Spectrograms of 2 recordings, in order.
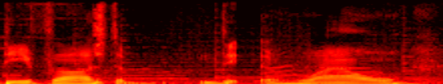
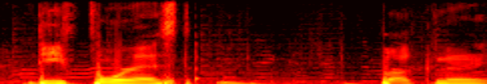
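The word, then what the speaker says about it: DeForest Buckner: that's how i'm doing this 75 defensive end defrost the while deforest buckman yep that's how you say it boy that's I'm suck at pronouncing names right and 77 fullback Jay prosch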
